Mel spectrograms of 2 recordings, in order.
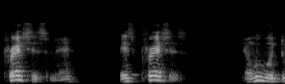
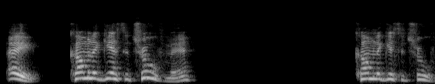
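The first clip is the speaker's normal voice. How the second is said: indignant preaching; 7 semitones higher than usual. Real, not acted. Preacher denounces online critics.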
